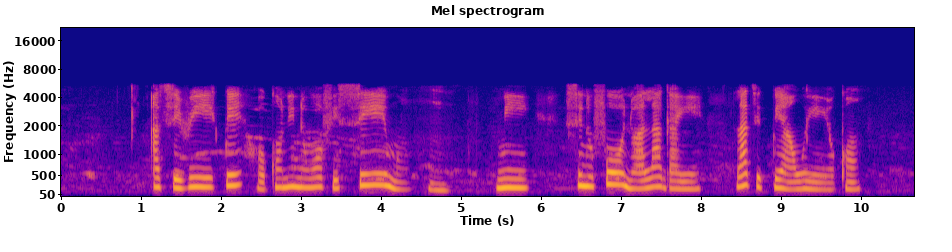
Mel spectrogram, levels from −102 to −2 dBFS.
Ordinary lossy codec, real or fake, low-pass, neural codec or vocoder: none; real; 5.4 kHz; none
